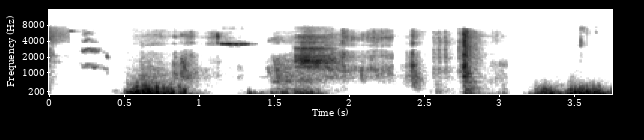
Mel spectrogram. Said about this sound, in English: Someone just go to the bathroom? No, I close the door.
